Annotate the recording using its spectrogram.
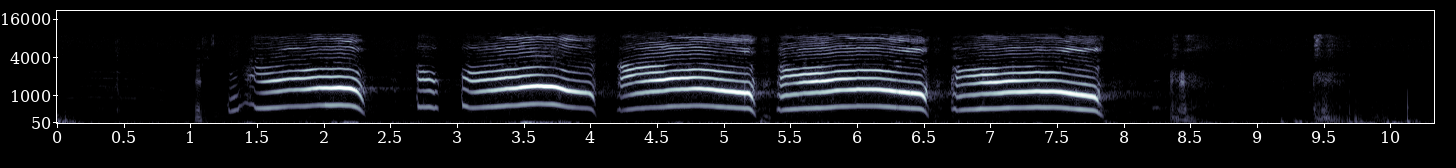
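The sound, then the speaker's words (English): A voice imitates a peacock's call: five loud, drawn-out wailing cries in close succession, each one rising then sliding down, with no talking around them. “You're a peacock and a peafowl you see on TV.”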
